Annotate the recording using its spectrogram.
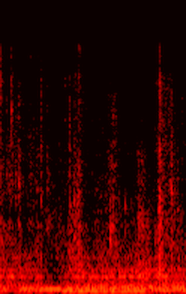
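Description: Near silence: faint, scattered light ticks and crinkles of cellophane bouquet wrapping as the wrapped bouquets are held and shifted.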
